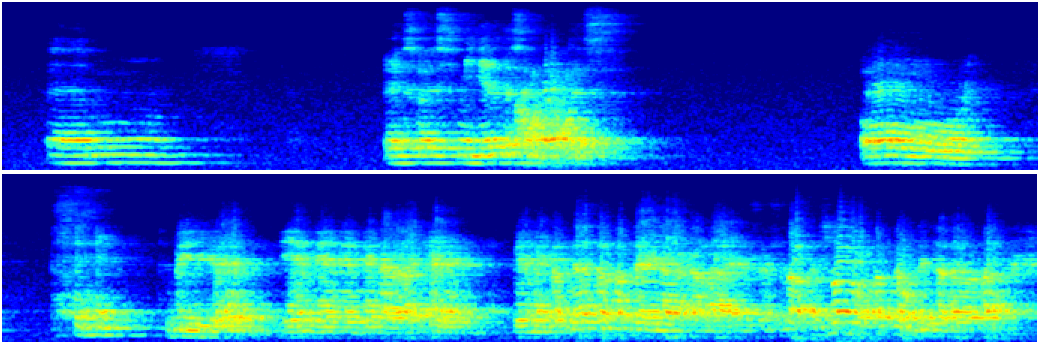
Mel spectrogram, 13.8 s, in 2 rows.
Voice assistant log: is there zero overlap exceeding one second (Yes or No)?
Yes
